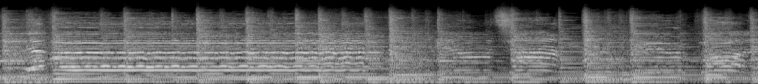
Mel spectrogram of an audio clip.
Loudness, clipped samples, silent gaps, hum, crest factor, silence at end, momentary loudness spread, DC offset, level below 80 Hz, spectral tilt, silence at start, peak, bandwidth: -14 LUFS; under 0.1%; none; none; 14 dB; 0 s; 8 LU; under 0.1%; -56 dBFS; -2.5 dB/octave; 0 s; -2 dBFS; 17.5 kHz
